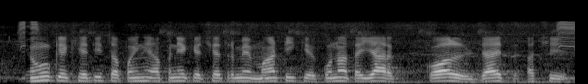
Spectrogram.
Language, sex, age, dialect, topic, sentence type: Maithili, male, 18-24, Southern/Standard, agriculture, question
